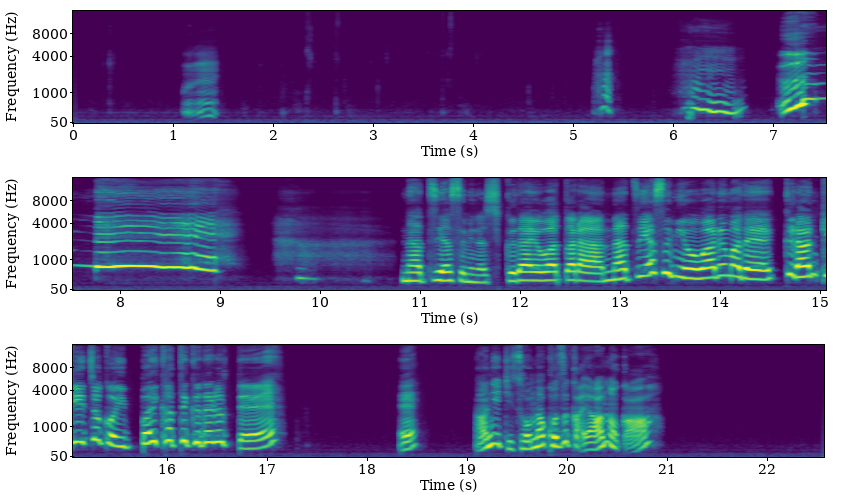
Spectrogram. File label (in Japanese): もぐもぐ部分パターン, ノイズあり; 弟が兄貴にべったり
